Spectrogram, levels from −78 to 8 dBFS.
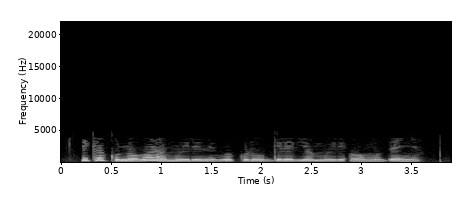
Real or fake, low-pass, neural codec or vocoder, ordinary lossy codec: real; 19.8 kHz; none; AAC, 16 kbps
